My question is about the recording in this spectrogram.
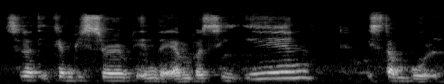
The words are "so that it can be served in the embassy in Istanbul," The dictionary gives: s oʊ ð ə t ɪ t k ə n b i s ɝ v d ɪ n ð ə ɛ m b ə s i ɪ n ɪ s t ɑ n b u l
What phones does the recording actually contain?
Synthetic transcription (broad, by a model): s oʊ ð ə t ɪ t k ə n b i s ɝ v d ɪ n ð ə ɛ m b ə s i ɪ n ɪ s t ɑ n b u l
